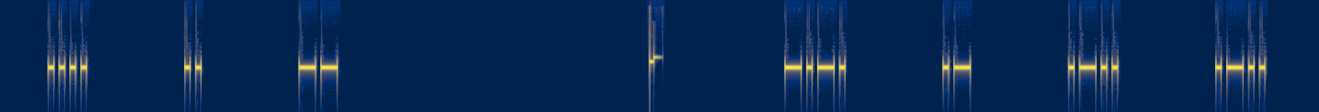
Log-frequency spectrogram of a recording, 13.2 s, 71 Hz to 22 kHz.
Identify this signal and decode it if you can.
Morse code, heard as a keyed tone, about 22 wpm, spaced as for 8 wpm, 700 Hz. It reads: HIM CALL
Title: 6x Character Spacing - Top 100 Words - 22wpm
